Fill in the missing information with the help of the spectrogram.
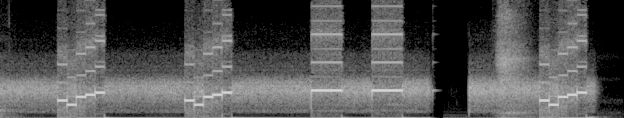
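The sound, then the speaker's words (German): Christmas bells ring in short bright rising runs of notes, repeated several times with brief pauses, over a steady hissing noise. The tone is thin and electronic, and nobody speaks. “Und dann klingen die Glocken natürlich süß oder sie klingen so.”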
